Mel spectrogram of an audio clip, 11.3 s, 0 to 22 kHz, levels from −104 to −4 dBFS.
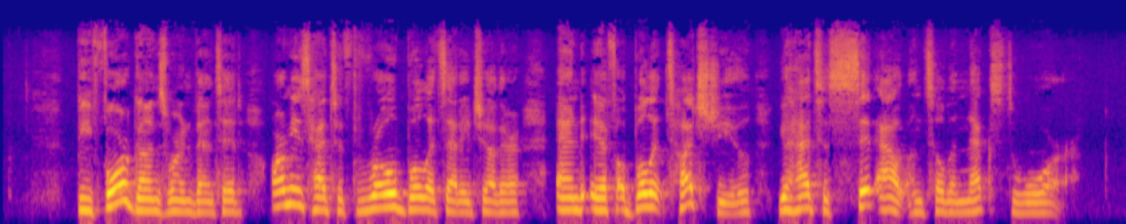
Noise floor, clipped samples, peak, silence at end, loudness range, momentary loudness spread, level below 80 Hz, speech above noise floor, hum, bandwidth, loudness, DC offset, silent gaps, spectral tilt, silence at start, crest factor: -64 dBFS; under 0.1%; -2 dBFS; 0.7 s; 4 LU; 15 LU; -64 dBFS; 44 dB; none; 14.5 kHz; -21 LUFS; under 0.1%; none; -5 dB/octave; 0.8 s; 18 dB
